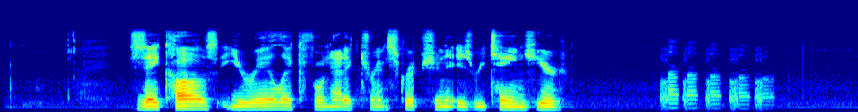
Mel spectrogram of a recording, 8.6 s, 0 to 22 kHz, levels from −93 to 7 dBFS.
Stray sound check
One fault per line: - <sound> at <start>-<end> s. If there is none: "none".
- laugh at 6.6-7.7 s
